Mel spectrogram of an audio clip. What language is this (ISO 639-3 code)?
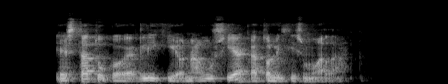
eus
